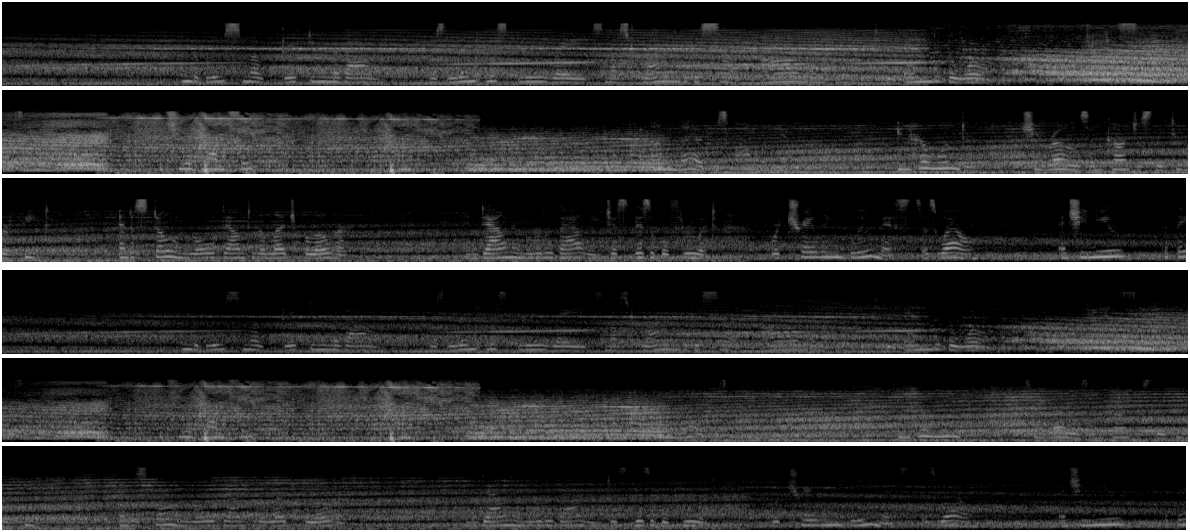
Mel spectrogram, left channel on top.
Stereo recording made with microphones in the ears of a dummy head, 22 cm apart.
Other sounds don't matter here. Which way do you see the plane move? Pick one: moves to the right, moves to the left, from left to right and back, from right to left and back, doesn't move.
moves to the right.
